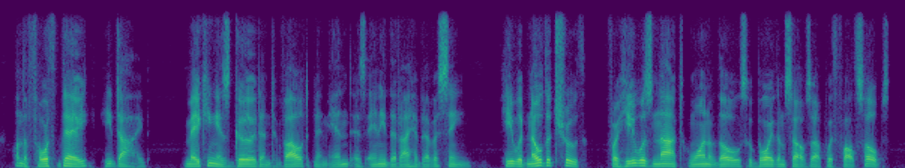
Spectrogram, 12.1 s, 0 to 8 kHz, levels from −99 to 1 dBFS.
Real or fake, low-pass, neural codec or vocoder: fake; 7.2 kHz; codec, 16 kHz in and 24 kHz out, 0.6 kbps, FocalCodec, streaming, 2048 codes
